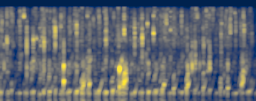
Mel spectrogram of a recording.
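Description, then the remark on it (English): Water boiling in a pot, a steady, dense stream of bubbling and popping that stays at an even level throughout, with no voices. “I put on my slippers and I hear boiling.”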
